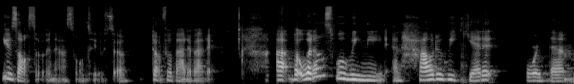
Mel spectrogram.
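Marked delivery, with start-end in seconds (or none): none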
